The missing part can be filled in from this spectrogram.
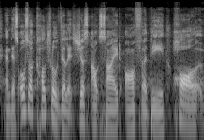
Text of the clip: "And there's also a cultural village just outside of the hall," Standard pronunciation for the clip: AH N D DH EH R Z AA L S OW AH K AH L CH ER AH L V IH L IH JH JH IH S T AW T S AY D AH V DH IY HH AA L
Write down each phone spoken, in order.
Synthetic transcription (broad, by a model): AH N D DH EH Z AA L S OW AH K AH L CH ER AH L V IH L IH JH JH IH S T AW T S AY D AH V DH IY HH AA L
